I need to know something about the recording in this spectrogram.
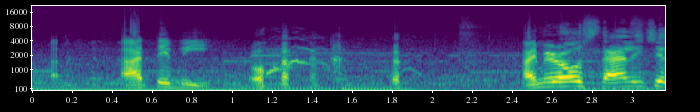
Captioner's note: laughs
